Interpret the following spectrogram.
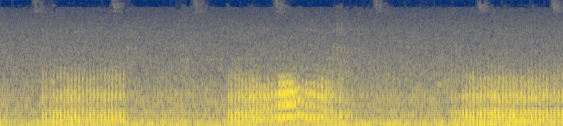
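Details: Sleeping domestic cat purring: three rhythmic bursts of low, rumbling purr, each about a second long and tied to its breathing, separated by quieter pauses over faint room hum.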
